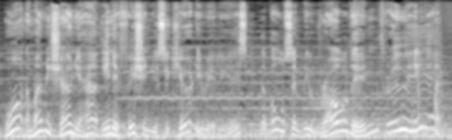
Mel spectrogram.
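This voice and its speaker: A man's voice: sits high, huge pitch swings, fairly quick, music in the background. A man playing a cocky, bratty young prisoner in a comedy space audio drama, smug and flippant as he rambles.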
